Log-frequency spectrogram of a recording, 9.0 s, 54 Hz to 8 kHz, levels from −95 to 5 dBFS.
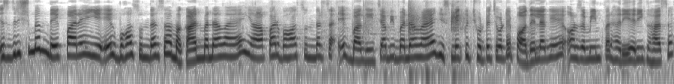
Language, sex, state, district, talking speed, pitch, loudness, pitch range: Hindi, female, Uttar Pradesh, Jyotiba Phule Nagar, 265 wpm, 265 Hz, -17 LUFS, 255-290 Hz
